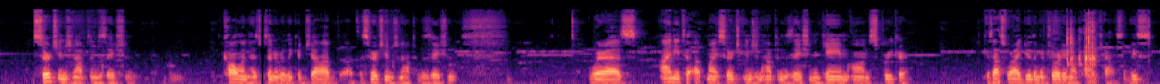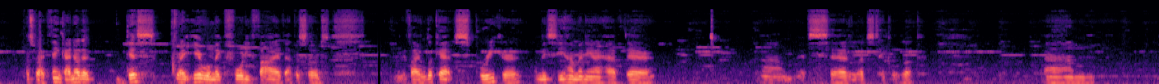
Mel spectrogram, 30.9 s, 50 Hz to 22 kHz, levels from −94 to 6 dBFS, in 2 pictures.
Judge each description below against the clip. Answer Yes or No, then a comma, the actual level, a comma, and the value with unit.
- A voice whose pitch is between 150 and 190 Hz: No, low, 110 Hz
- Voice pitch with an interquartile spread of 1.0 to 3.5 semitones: Yes, narrow, 2.4 semitones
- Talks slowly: No, average, 145 wpm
